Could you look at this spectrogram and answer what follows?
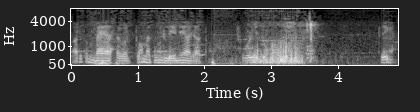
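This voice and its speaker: A man's voice: medium pitch, moderate pace, close to an everyday voice. A man playing a regular client on a casual phone call, argumentative but caring, pressing his point and repeating himself with questioning tags. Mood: concerned, coaxing. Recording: muffled, noisy phone-call recording with clicks.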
